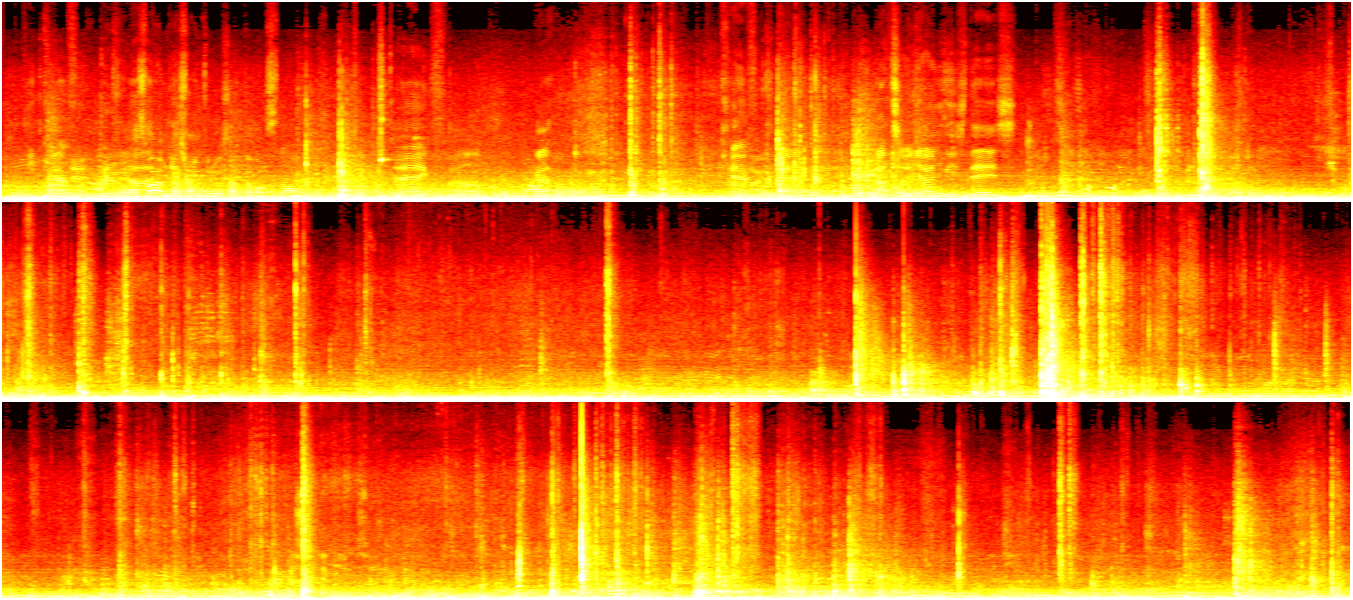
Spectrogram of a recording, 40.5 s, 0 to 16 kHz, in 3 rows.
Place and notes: Rue Cloutier, Montréal, QC, Canada - Skatepark
Recorded with Clippy EM272 on zoome F2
